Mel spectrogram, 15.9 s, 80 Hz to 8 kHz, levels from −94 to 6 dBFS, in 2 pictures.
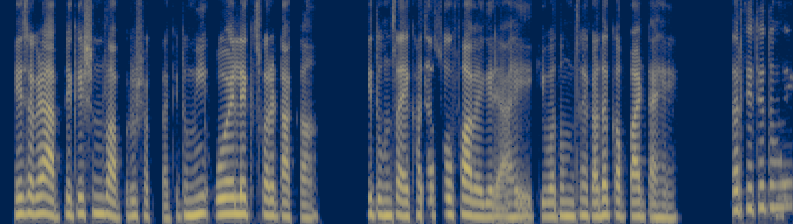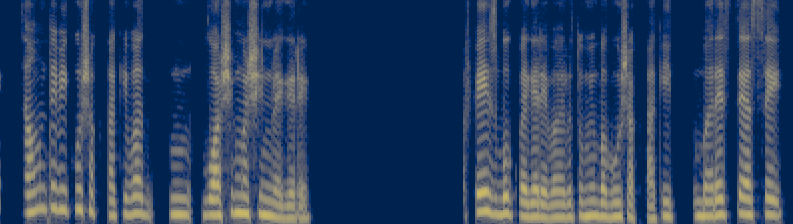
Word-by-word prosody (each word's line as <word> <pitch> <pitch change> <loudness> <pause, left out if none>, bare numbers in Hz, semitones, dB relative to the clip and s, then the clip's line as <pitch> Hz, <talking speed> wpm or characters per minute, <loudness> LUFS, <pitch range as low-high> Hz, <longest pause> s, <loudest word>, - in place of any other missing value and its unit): हे 215 - +3
सगळे 220 0 +3
ॲप्लिकेशन्स 215 +2 +1
वापरू 185 -1 -1
शकता; 175 -4 -9
की - - -14
तुम्ही 200 +3 +3
OLXवर 215 -1 +4
टाका, 170 -2 -3 0.6
की 210 - -1
तुमचा 195 0 +2
एखादा 195 +1 -2
सोफा 205 -1 +3
वगैरे 175 0 -1
आहे 170 0 -3
किंवा 180 0 -3
तुमचं 190 0 -1
एखादं 185 +1 +2
कपाट 185 -2 0
आहे. 165 -1 -2 0.6
तर 260 - +1
तिथे 285 +1 -3
तुम्ही 300 +1 -6 0.3
जाऊन 250 +4 0
ते 290 - +1
विकू 270 0 -1
शकता 240 -6 -4
किंवा 215 +1 0 0.3
व 210 -1 +2 0.2
वॉशिंग 205 +3 +4
मशीन 210 -3 +4
वगैरे. 160 -1 -3 1.7
Facebook 220 -4 +4
वगैरे 175 -2 +3
वर 170 +1 -1
तुम्ही 185 0 +2
बघू 175 +1 +1
शकता 155 -2 -6
की 185 -1 -2 0.3
बरेचसे 205 +3 +1
असे 200 -1 +1
195 Hz, 155 wpm, -22 LUFS, 180-215 Hz, 1.7 s, OLXवर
